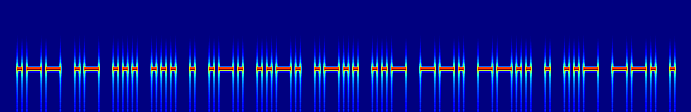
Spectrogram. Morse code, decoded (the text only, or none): WASSERFLUGZEUGE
